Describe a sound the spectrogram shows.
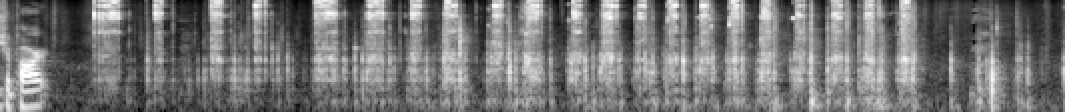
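A small metal lock clicks sharply again and again as it is turned.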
